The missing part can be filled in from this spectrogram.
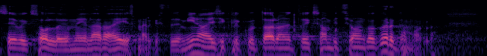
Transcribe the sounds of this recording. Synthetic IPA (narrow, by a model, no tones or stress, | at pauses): se̞ːvɤjkso̞lːɑjume̞jlæɾɑe̞ːsmæ̰rɡ̥ist̪eɑminɑisiklikːˑult̪ːˑɑrvɑnet̪vɤjksɑmb̥it̪sio̞ːnkɑkɤrɡ̥e̞mʔo̰lːɑ̰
